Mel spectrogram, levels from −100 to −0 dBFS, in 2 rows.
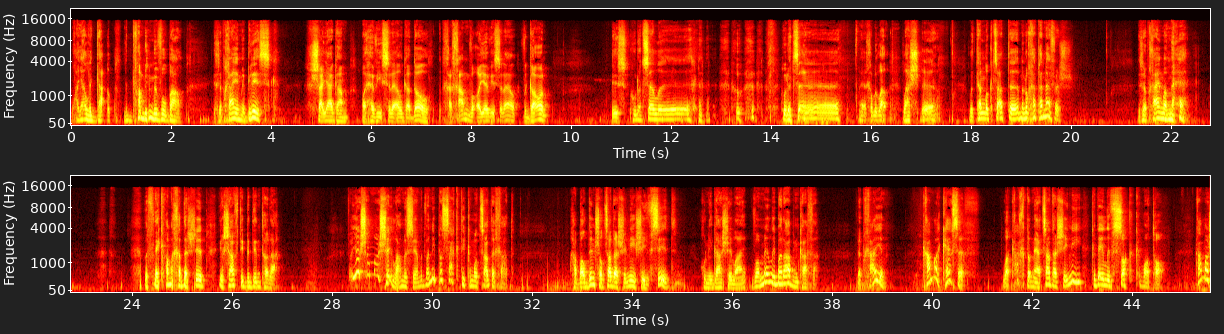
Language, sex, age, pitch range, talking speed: Hebrew, male, 50-69, 105-155 Hz, 90 wpm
